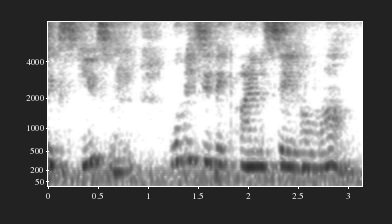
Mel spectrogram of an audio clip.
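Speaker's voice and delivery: ordinary delivery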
